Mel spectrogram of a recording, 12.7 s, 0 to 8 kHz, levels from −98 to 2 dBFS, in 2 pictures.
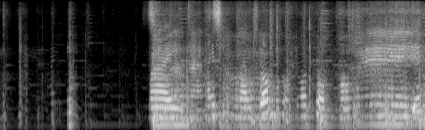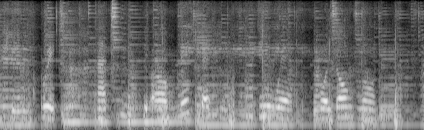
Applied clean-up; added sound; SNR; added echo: neural mask model RNNoise.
